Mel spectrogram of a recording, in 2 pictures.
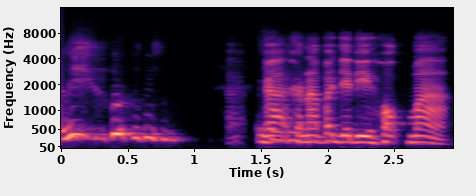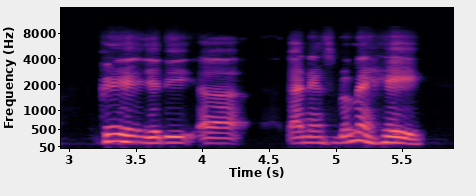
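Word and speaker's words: חכמה: berarti dia berperan sebagai kamets hatuf yang penulisan dan pelafalannya sebagai huruf O. Jadi bacanya hokma, bukan. Kalau dia bukan kamets hatuf, Hakma.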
